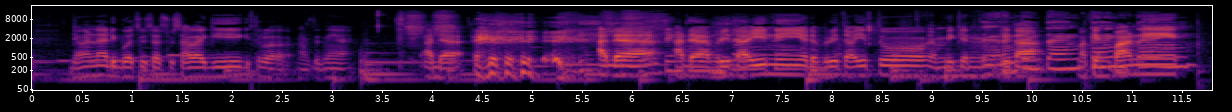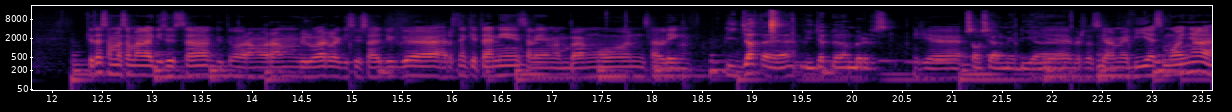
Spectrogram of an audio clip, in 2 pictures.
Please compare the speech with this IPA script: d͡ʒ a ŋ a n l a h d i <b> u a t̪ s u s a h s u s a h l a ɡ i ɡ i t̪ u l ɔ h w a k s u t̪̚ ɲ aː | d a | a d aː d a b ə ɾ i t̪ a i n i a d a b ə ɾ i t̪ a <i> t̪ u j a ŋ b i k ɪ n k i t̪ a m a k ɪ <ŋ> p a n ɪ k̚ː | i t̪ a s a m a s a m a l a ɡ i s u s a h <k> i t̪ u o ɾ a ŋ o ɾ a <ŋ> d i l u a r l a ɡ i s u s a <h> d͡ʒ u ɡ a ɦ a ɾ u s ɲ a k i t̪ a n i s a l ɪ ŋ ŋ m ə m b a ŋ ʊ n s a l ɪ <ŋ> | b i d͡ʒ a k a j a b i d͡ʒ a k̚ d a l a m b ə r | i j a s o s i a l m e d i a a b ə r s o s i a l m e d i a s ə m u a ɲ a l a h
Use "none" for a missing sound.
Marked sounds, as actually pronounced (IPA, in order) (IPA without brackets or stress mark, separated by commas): b, i, n, ɡ, ŋ, h, ŋ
